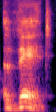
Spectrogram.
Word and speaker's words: aved: An avad is a servant, and to serve is called the same word, but it's pronounced a little different. It's called aved, okay?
